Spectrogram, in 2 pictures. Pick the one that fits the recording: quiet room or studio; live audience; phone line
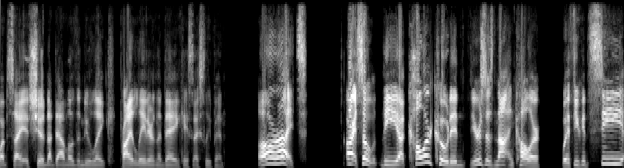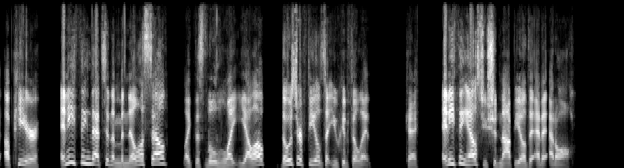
live audience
